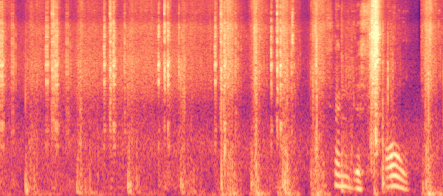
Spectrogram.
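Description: A rifle bolt clicks and clacks as it is reloaded.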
